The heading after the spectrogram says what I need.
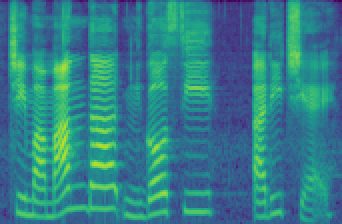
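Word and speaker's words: Chimamanda Adichie: I actually have the playback of the proper pronunciation because it is important to me that I play this for you all okay Chim adich okay so that is her name you will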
